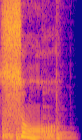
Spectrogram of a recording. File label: LoFi Words, LoFi Vocals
